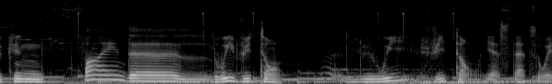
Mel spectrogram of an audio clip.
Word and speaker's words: Louis Vuitton: main Square you can find the Louis Vuitton Louis Vuitton yes that's the way it's pronounced an LV if you like and in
